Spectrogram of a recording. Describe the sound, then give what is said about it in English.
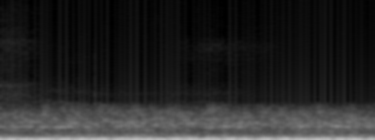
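A steady, deep sports car engine rumble, played from a video, idles continuously at a fairly loud level, with heavy low-end throb and no voices over it. “Oh, he's got a video. He's got a video. Um, you got some sound there. It's sounds nice. runs.”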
